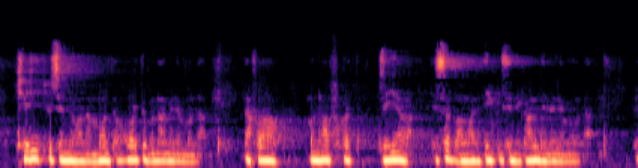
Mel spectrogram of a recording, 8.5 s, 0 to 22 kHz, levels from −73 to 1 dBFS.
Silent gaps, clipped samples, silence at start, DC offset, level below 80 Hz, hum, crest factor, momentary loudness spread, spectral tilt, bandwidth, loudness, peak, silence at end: none; under 0.1%; 0.25 s; under 0.1%; -48 dBFS; none; 10 dB; 12 LU; -6.5 dB/octave; 8.2 kHz; -12 LUFS; -2 dBFS; 0 s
